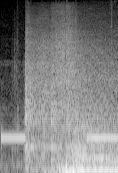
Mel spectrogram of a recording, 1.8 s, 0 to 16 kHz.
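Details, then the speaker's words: 2013 Chevrolet Spin 1.5 LTZ petrol automatic at 93,000 km, started with door open: chime stops, engine fires into smooth steady idle without ticks or misses; normal idle. "Nah, kilometernya 93.000, masih mulus banget mesinnya."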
